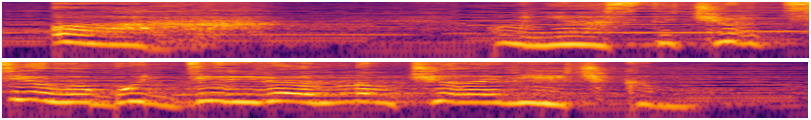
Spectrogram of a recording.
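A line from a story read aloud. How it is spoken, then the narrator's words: Exclamation. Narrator (Russian): воскликнул Пиноккио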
